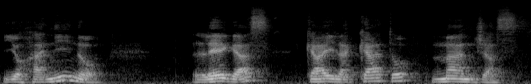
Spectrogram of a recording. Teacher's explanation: Alors, Johannino, c'est un peu difficile effectivement de prononcer le H aspiré, Johannino, et puis d'accentuer le ni, l'avant-dernière syllabe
